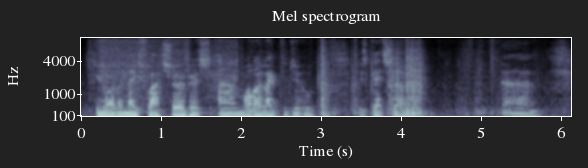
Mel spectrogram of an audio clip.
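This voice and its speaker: Medium in pitch, this man talks at a fairly slow pace with fairly even intonation and long, frequent pauses. Noticeable background noise runs underneath. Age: 60s. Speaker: amateur guitar maker, former club singer. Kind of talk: tutorial. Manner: halting, many fillers.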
